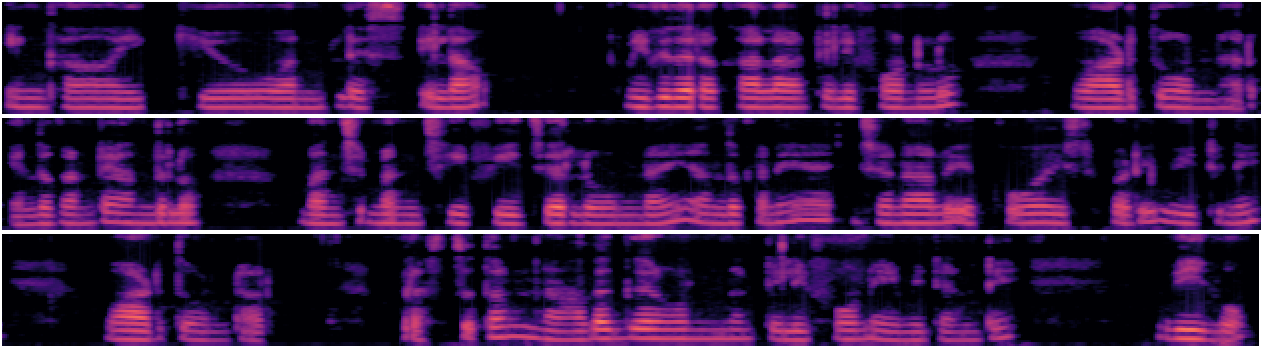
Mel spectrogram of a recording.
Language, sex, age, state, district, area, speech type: Telugu, female, 18-30, Telangana, Mahabubabad, rural, spontaneous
